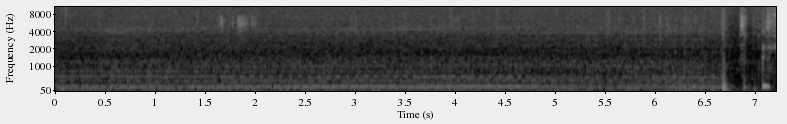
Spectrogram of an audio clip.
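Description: Car engine idling, a steady hum heard inside the cabin. A couple of sharp knocks near the end.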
